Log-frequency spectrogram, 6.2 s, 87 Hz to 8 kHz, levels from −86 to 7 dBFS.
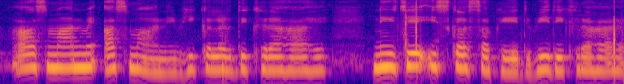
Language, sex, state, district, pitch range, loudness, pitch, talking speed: Hindi, female, Bihar, Saran, 185-215 Hz, -21 LUFS, 195 Hz, 135 wpm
